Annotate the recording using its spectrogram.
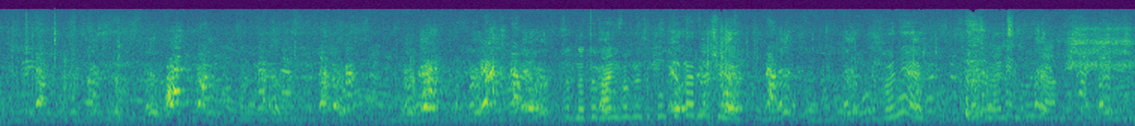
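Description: A crowd chatters in the distance.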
